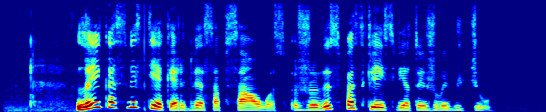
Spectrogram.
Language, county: Lithuanian, Klaipėda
